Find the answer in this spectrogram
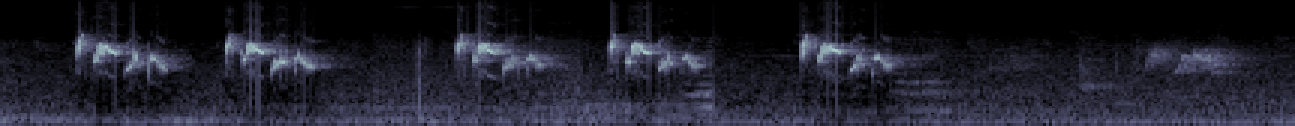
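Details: Female red-whiskered bulbul calling to excite a male: five quick bursts of bright, tumbling notes about one to one and a half seconds apart, then a pause and one softer, fainter burst at the end.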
